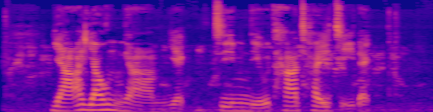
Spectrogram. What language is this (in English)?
Cantonese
